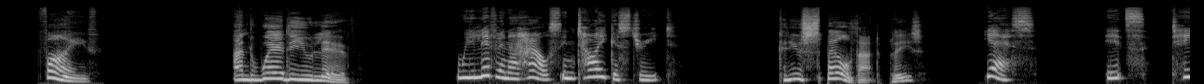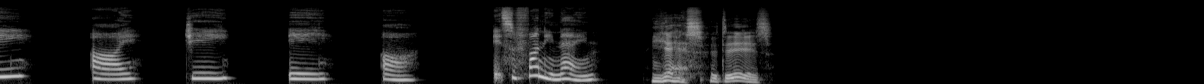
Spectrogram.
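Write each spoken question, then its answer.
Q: And where do you live?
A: Tiger Street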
